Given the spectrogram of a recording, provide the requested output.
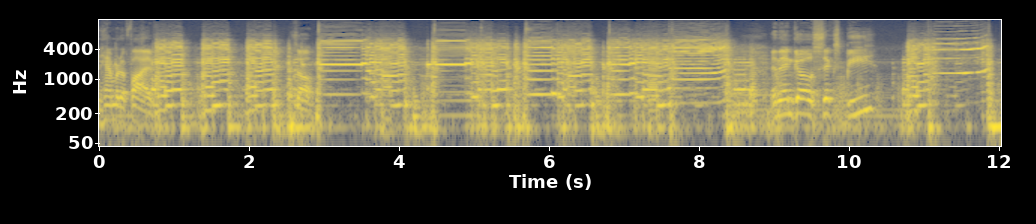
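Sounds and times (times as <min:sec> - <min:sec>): electric guitar lead: 0:00.0 - 0:12.0.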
